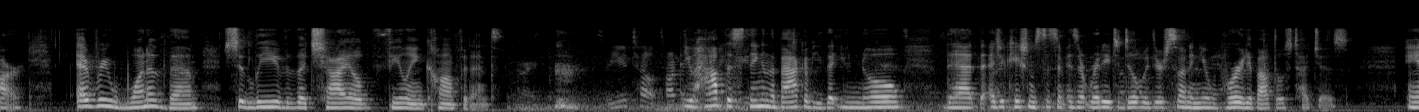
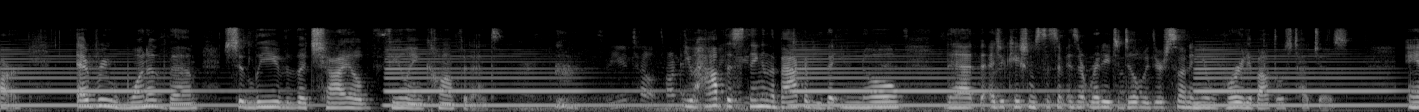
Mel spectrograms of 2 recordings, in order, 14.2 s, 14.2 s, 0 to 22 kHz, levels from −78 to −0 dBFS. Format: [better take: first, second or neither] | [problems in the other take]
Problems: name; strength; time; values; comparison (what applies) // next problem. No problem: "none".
first | background sound (Wind instrument, woodwind instrument); 3 dB below the speech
